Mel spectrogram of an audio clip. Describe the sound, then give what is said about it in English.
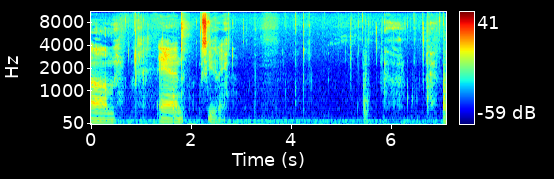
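Someone sips water, with small wet mouth clicks and a swallow after a couple of brief vocal sounds at the start, then quiet with scattered faint clicks. “Had to take a sip of my water.”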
